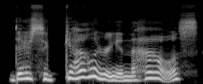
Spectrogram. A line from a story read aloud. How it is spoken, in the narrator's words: blurted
